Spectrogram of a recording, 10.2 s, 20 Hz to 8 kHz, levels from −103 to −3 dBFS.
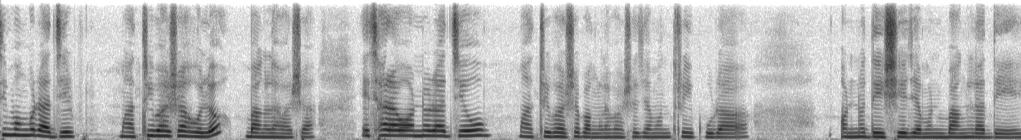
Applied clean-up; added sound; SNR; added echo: none; none; none; none.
